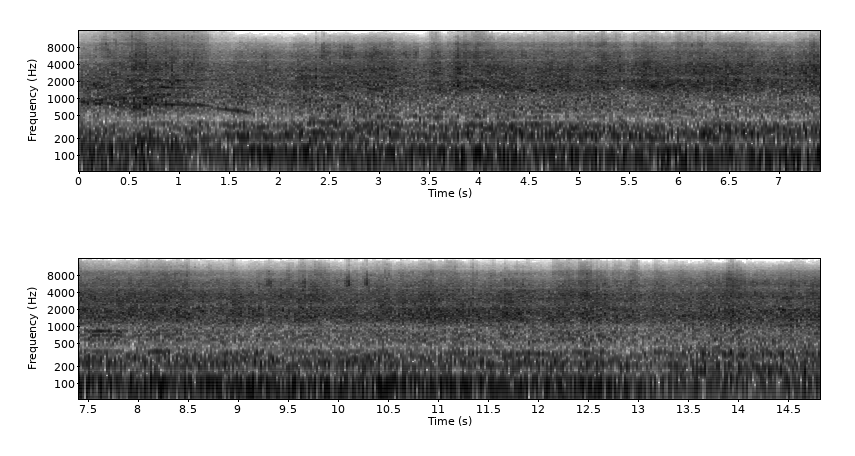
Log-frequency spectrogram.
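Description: Several motocross dirt bikes racing on the track, their engines running and revving together in a loud, steady drone.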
